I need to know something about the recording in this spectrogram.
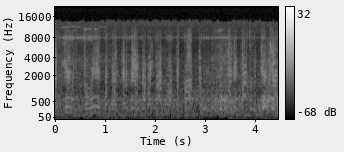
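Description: Faint distant voices over a low steady hum, with scattered light clicks and knocks throughout.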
